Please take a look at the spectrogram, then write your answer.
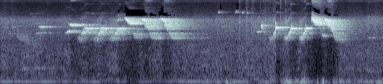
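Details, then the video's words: A brown-plumaged blue-black grassquit sings long, buzzy, high sputtering phrases, two within five seconds, over a constant low humming tone. "Tiziu pardo"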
